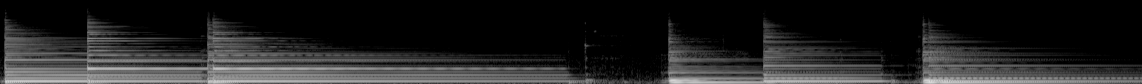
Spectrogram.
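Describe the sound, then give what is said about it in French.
An acoustic guitar strums a D chord with an F-sharp in the bass, about six clear strums that ring and slowly fade, with a short pause midway; no talking. “L'occasion rêvée de resortir la guitare acoustique pour aborder quelques détails du jeu”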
